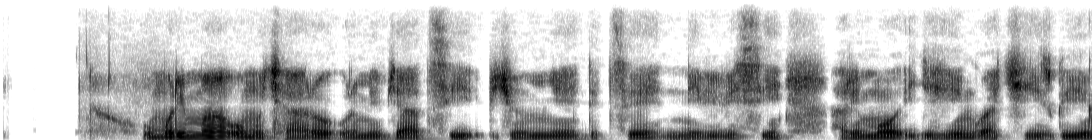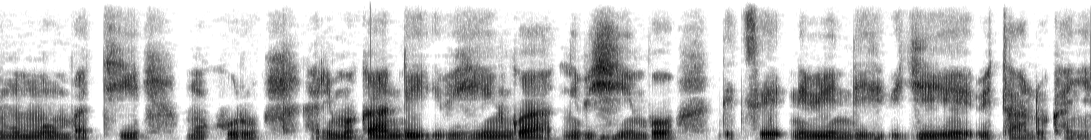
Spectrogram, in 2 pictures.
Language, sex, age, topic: Kinyarwanda, male, 18-24, agriculture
